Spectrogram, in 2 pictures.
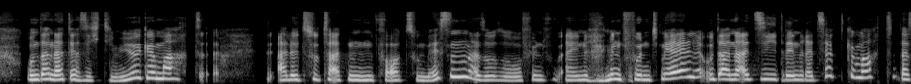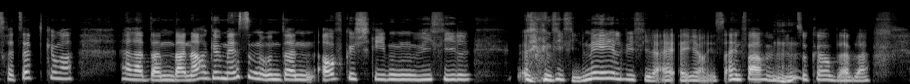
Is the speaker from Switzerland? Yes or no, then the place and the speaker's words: no; northern France, France; und ich bin Französin und bei uns ist die Küche und das Kochen ja ein Nationalkunst sozusagen.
